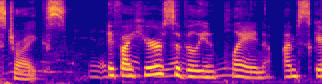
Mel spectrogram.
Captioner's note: through translator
